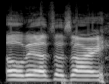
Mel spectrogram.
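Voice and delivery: loud, high, over-the-top apology; mortified apology. Retold or imitated. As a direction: blurt out a horrified sorry. Mortified apology on learning he's blind.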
